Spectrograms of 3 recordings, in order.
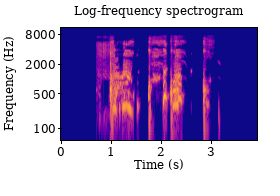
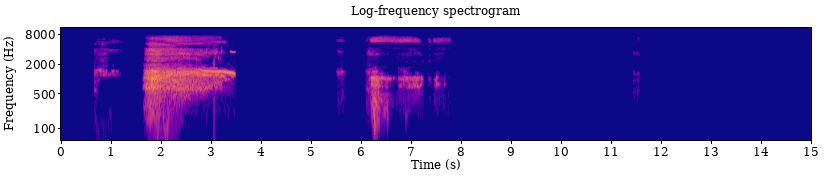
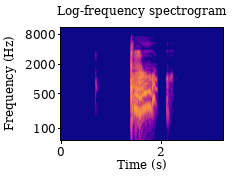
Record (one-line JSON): {"three_cough_length": "3.9 s", "three_cough_amplitude": 28446, "three_cough_signal_mean_std_ratio": 0.39, "exhalation_length": "15.0 s", "exhalation_amplitude": 13002, "exhalation_signal_mean_std_ratio": 0.33, "cough_length": "3.2 s", "cough_amplitude": 28321, "cough_signal_mean_std_ratio": 0.3, "survey_phase": "beta (2021-08-13 to 2022-03-07)", "age": "18-44", "gender": "Female", "wearing_mask": "No", "symptom_cough_any": true, "symptom_new_continuous_cough": true, "symptom_runny_or_blocked_nose": true, "symptom_shortness_of_breath": true, "symptom_fatigue": true, "symptom_fever_high_temperature": true, "symptom_headache": true, "symptom_change_to_sense_of_smell_or_taste": true, "symptom_loss_of_taste": true, "symptom_other": true, "symptom_onset": "3 days", "smoker_status": "Current smoker (1 to 10 cigarettes per day)", "respiratory_condition_asthma": false, "respiratory_condition_other": false, "recruitment_source": "Test and Trace", "submission_delay": "2 days", "covid_test_result": "Positive", "covid_test_method": "RT-qPCR", "covid_ct_value": 17.8, "covid_ct_gene": "ORF1ab gene"}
